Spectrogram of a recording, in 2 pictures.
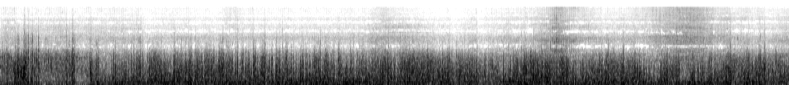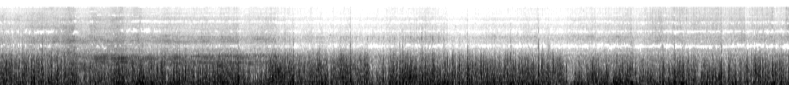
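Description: Steady wind buffeting on the microphone of a camera carried on a moving vehicle, with road noise underneath.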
